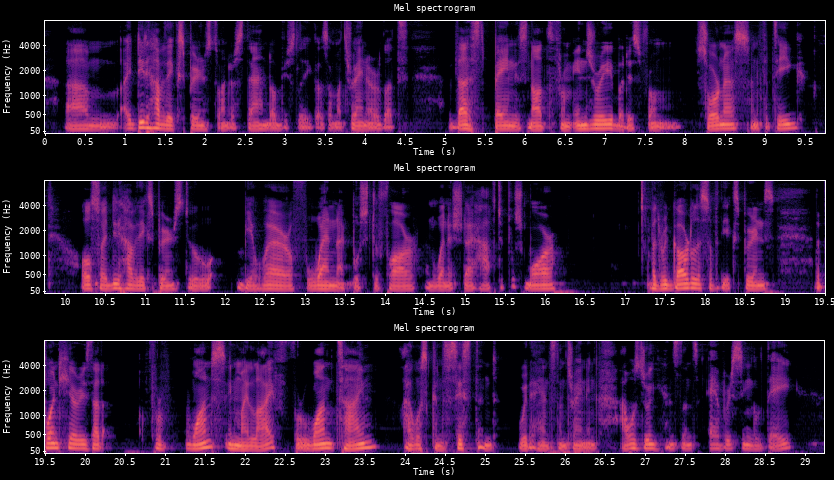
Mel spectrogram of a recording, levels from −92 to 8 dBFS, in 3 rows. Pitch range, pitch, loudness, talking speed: 100-125 Hz, 110 Hz, -27 LUFS, 170 wpm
